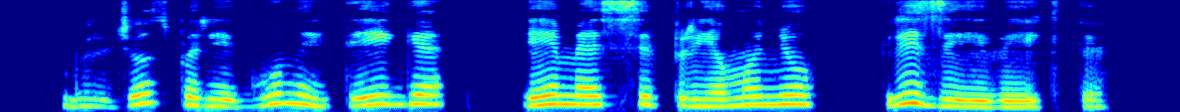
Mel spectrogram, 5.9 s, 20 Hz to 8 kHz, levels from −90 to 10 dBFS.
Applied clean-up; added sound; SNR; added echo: none; none; none; none.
